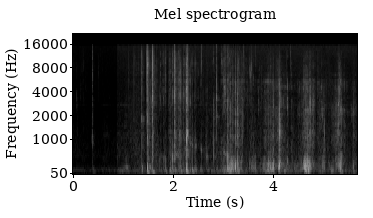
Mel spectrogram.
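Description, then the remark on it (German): Loud, crisp crunching from someone biting into and chewing a crunchy, sugary fried pastry for ASMR into the microphone, an irregular series of sharp cracks and crackles with no talking over it. “Und du hast vorher schon gesagt, die werden sehr laut sein fürs Mikrofon.”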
